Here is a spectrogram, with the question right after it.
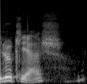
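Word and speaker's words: Le Cléac'h: En fonction des régions, on va prononcer le CH soit R, soit K, soit CH, donc moi c'est, on dit le Cléache.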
